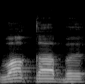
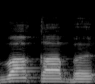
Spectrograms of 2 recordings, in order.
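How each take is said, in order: No difference in how they are said.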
